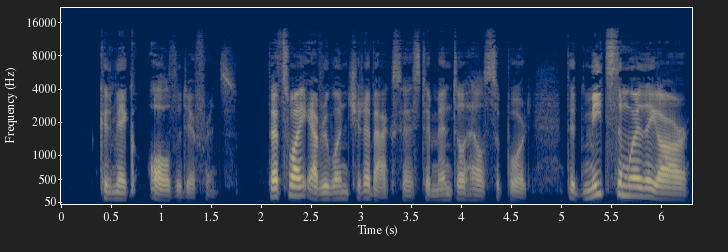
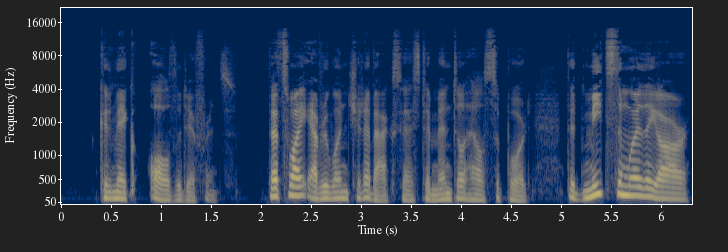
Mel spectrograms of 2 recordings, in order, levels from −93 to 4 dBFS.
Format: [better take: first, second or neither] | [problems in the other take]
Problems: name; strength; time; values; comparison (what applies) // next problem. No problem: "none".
second | thin; very; fading below 350 Hz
